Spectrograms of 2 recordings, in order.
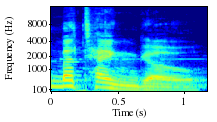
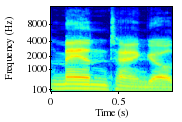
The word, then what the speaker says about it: Matango: Use your magic on the orb in this forest to open the way to Matango. It's not Mantango. That's how I used to pronounce that when I was a child, too.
